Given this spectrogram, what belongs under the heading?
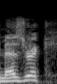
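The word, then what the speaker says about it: Mezrich: We had our friend Ben Mesrick.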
